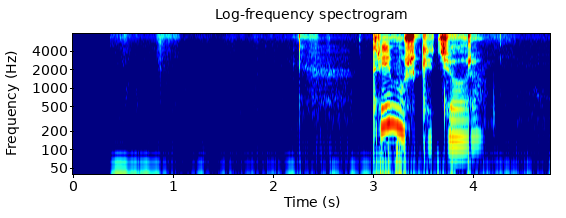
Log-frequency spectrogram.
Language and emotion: Russian, sad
